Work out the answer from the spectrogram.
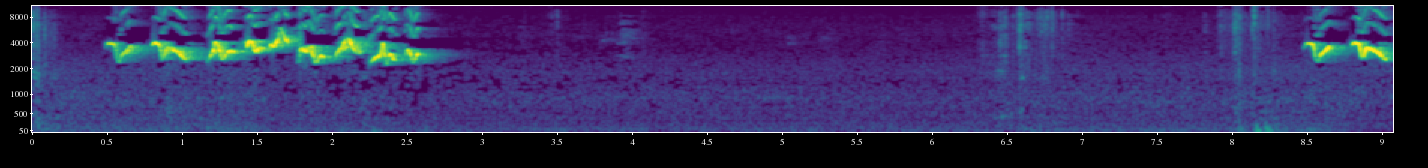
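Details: Ultramarine grosbeak opens with a two-second phrase of fast warbled notes, then a long silence before the next phrase begins.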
